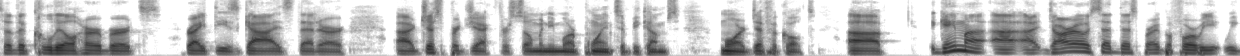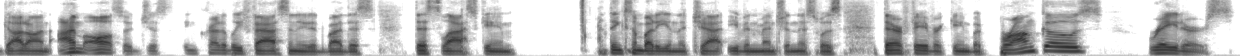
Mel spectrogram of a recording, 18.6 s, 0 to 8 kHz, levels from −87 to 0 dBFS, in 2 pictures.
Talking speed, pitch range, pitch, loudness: 195 wpm, 95-115 Hz, 100 Hz, -24 LUFS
